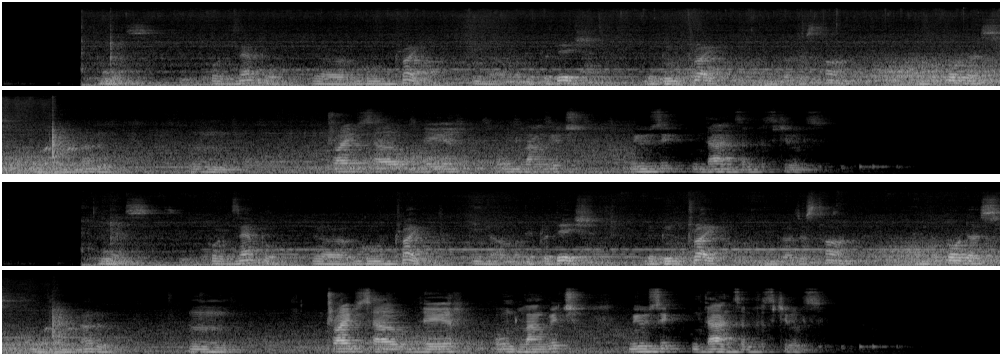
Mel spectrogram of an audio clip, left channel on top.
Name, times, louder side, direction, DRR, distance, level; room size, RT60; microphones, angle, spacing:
sound 1, 0.8-10.5, left 1 dB, 35° left, 1.1 m, -37 dB
voice 1, 0.9-1.6 2.1-8.6 9.0-11.1 16.9-17.0, right 2 dB, 20° right, 0.3 m, -31 dB
sound 2, 2.0-14.0, right 2 dB, 45° right, 1.8 m, -42 dB
sound 3, 6.6-16.3, left 3 dB, 75° left, 0.7 m, -36 dB
voice 2, 11.8-12.5 13.2-18.2, right 4 dB, 80° right, 0.7 m, -31 dB
10.0 x 4.3 x 5.9 m
head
